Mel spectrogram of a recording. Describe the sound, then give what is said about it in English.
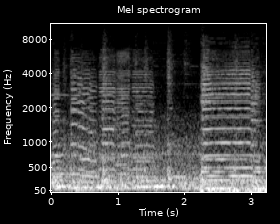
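A lorry's engine roars as it passes a car going the other way on a narrow country road, a steady loud rumble with a droning tone that swells twice. “A lorry passes him going the other way.”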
